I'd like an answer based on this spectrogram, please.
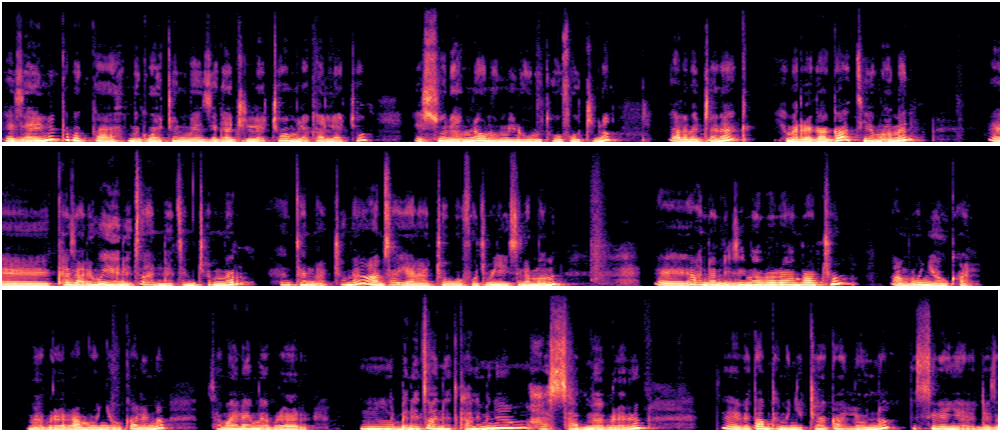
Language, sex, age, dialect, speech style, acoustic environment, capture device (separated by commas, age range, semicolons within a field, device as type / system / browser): Amharic, female, 25-34, Ethiopia - Addis Ababa, excited; relaxed, nature, mobile / Linux / Chrome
